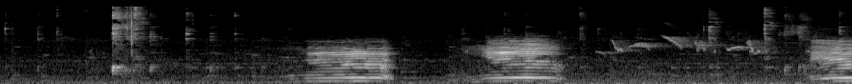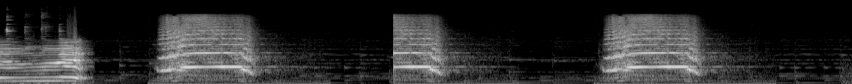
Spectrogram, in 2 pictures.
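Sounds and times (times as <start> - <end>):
cows mooing: 2.8 - 4.0, 4.6 - 5.9, 7.1 - 9.5
elephant trumpeting: 4.6 - 5.8, 10.0 - 11.5, 12.5 - 13.3, 14.5 - 16.1.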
